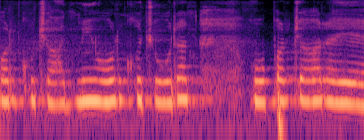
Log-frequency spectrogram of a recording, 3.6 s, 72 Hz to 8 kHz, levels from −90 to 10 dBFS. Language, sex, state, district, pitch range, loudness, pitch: Hindi, male, Uttar Pradesh, Shamli, 260-270 Hz, -13 LUFS, 265 Hz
